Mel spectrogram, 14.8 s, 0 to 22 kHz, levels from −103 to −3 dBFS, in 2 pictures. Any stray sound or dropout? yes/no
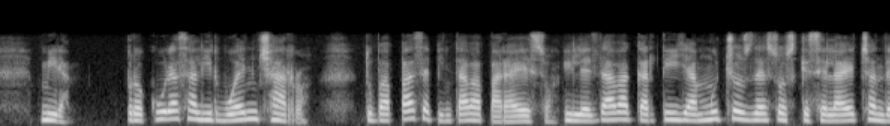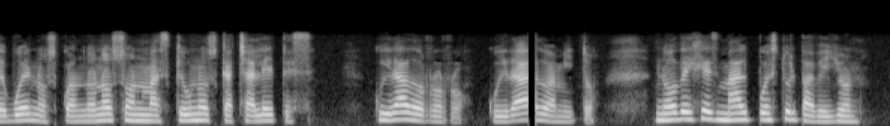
yes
